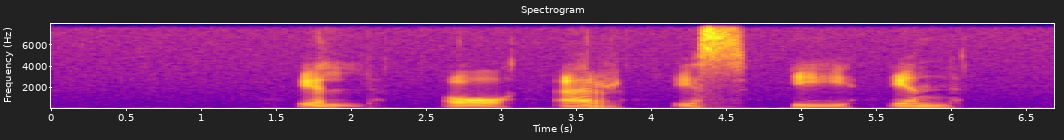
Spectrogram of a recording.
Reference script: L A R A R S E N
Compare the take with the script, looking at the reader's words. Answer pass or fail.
fail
